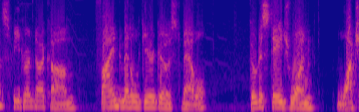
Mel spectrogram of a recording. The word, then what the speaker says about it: Babel: agree that it's pronounced Babble I used to call it Babel not Babel I said Bagel but if you actually look at the original Japanese name for it it is pronounced Babble it's the start of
